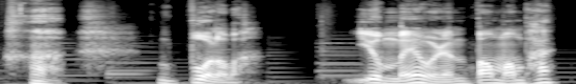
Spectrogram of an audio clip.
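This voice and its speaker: It is a man acting a cool, shameless college guy who likes to tease, in an audio drama. The breathy voice swings widely in pitch, with faint music behind. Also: animated, normal speed, darkish tone, lightly acted. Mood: dismissive. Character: cool, teasing, shameless young male college student.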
